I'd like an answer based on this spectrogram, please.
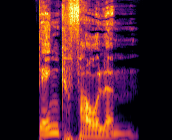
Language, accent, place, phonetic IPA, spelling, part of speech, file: German, Germany, Berlin, [ˈdɛŋkˌfaʊ̯ləm], denkfaulem, adjective, De-denkfaulem.ogg
- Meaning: strong dative masculine/neuter singular of denkfaul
